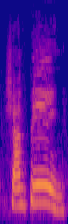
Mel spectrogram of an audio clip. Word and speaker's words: champagne: Now the next one that we are doing is silent G. In many places, G is not spoken. Like foreign. What do you see here? Rain. Okay? This is champagne. GN.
